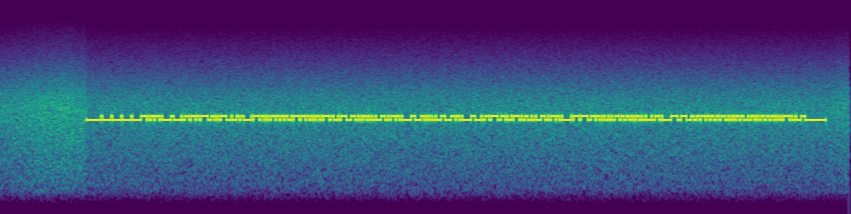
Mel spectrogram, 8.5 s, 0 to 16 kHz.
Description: RTTY (75 baud, 170 Hz shift), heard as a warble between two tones, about 2200 Hz centre, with radio static. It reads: VA TROUVER LE SECOND, MR. MATHEW, ET FAIS-TOI INSCRIRE.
